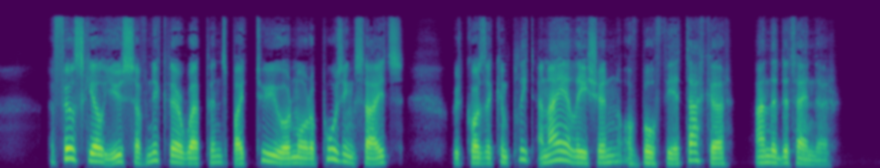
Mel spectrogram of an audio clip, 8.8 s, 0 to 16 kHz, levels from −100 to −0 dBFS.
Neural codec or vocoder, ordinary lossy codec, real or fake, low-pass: codec, 24 kHz, 0.5 kbps, DualCodec; MP3, 64 kbps; fake; 10.8 kHz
